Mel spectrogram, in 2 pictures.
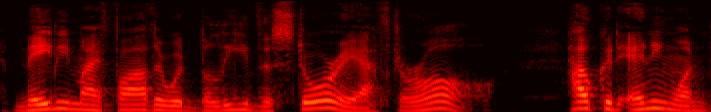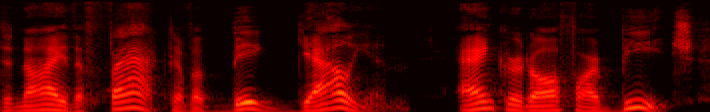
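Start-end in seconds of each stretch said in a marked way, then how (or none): none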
